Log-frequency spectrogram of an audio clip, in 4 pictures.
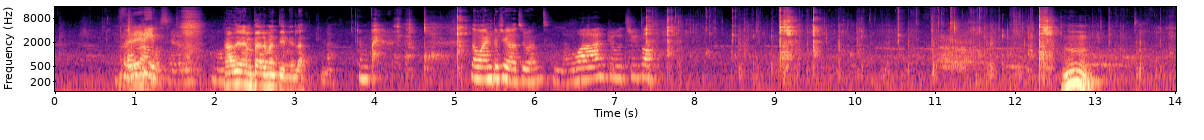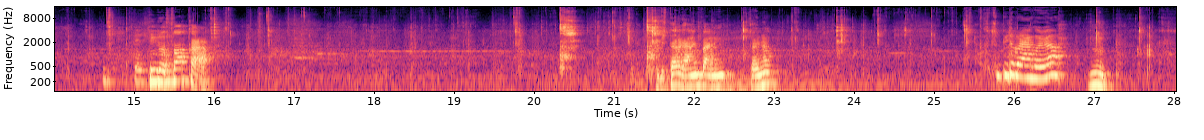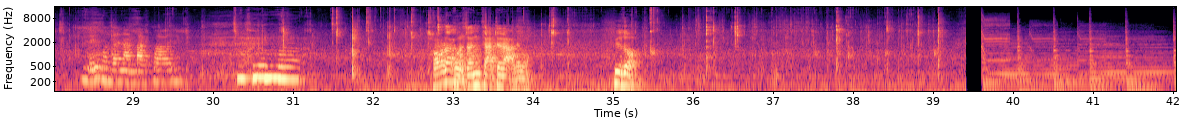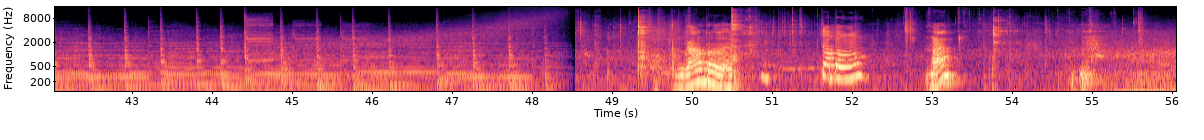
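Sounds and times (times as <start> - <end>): cutlery clinking on plates: 7.4 - 10.0, 11.0 - 12.6, 20.2 - 21.8, 49.3 - 50.9.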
